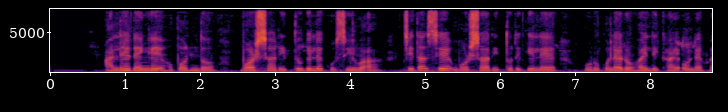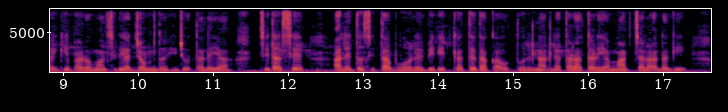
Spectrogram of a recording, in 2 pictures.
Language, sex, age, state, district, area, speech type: Santali, female, 30-45, West Bengal, Birbhum, rural, spontaneous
